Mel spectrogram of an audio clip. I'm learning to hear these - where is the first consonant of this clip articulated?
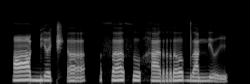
lips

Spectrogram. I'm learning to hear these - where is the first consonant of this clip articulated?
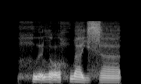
throat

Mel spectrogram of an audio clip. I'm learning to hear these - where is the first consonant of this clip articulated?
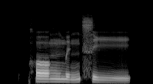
velum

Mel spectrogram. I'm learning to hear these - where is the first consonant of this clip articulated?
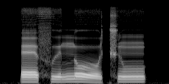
lips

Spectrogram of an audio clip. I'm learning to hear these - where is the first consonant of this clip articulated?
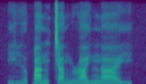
palate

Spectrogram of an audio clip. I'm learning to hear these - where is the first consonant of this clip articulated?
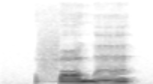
lips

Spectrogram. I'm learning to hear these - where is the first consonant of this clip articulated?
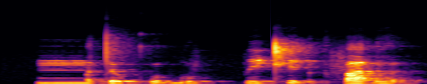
lips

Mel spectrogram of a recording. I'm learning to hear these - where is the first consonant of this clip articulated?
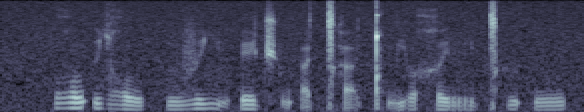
uvula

